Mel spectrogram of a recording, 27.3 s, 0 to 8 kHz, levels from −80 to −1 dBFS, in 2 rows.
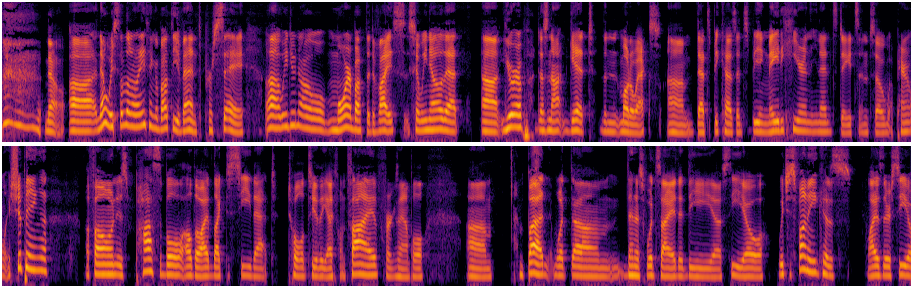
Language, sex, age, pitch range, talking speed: English, male, 20-39, 140-180 Hz, 185 wpm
